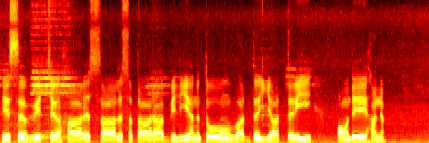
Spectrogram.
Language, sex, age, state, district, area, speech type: Punjabi, male, 18-30, Punjab, Kapurthala, rural, read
